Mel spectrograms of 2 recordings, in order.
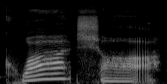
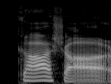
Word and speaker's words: gua sha: I said that wrong for like a year. – How did you say it? – I think I called it gosha, or I said it wrong, and I remember being like, oh, I have been saying that really wrong. Or like guashu, or like I was something totally wrong. So guasha, like,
